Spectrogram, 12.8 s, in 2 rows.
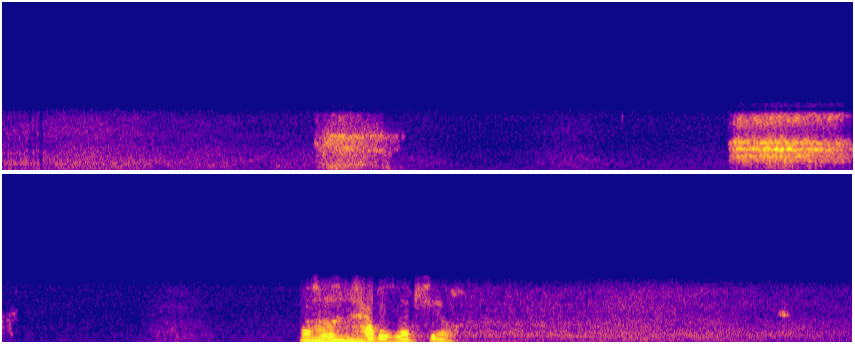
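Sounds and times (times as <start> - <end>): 
deep breath: 2.3 - 3.1, 5.4 - 6.5
speech: 8.6 - 9.9.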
